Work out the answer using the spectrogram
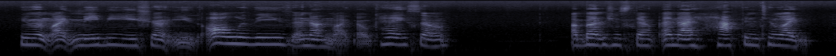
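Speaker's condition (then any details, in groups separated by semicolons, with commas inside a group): Brain injury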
